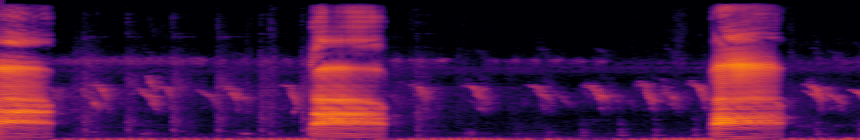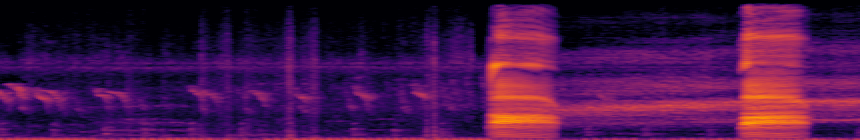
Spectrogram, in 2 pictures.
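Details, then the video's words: Crow calling while being fed fish: four loud harsh caws spaced about two seconds apart, each a short burst with many stacked overtones, over a steady low hum and faint high chirping from small birds. "BURUNG GAGAK"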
